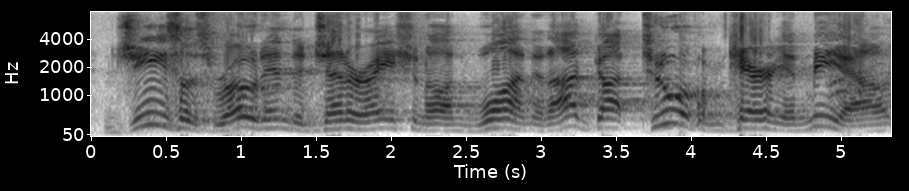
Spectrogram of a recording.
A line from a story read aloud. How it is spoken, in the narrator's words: she yells over her shoulder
